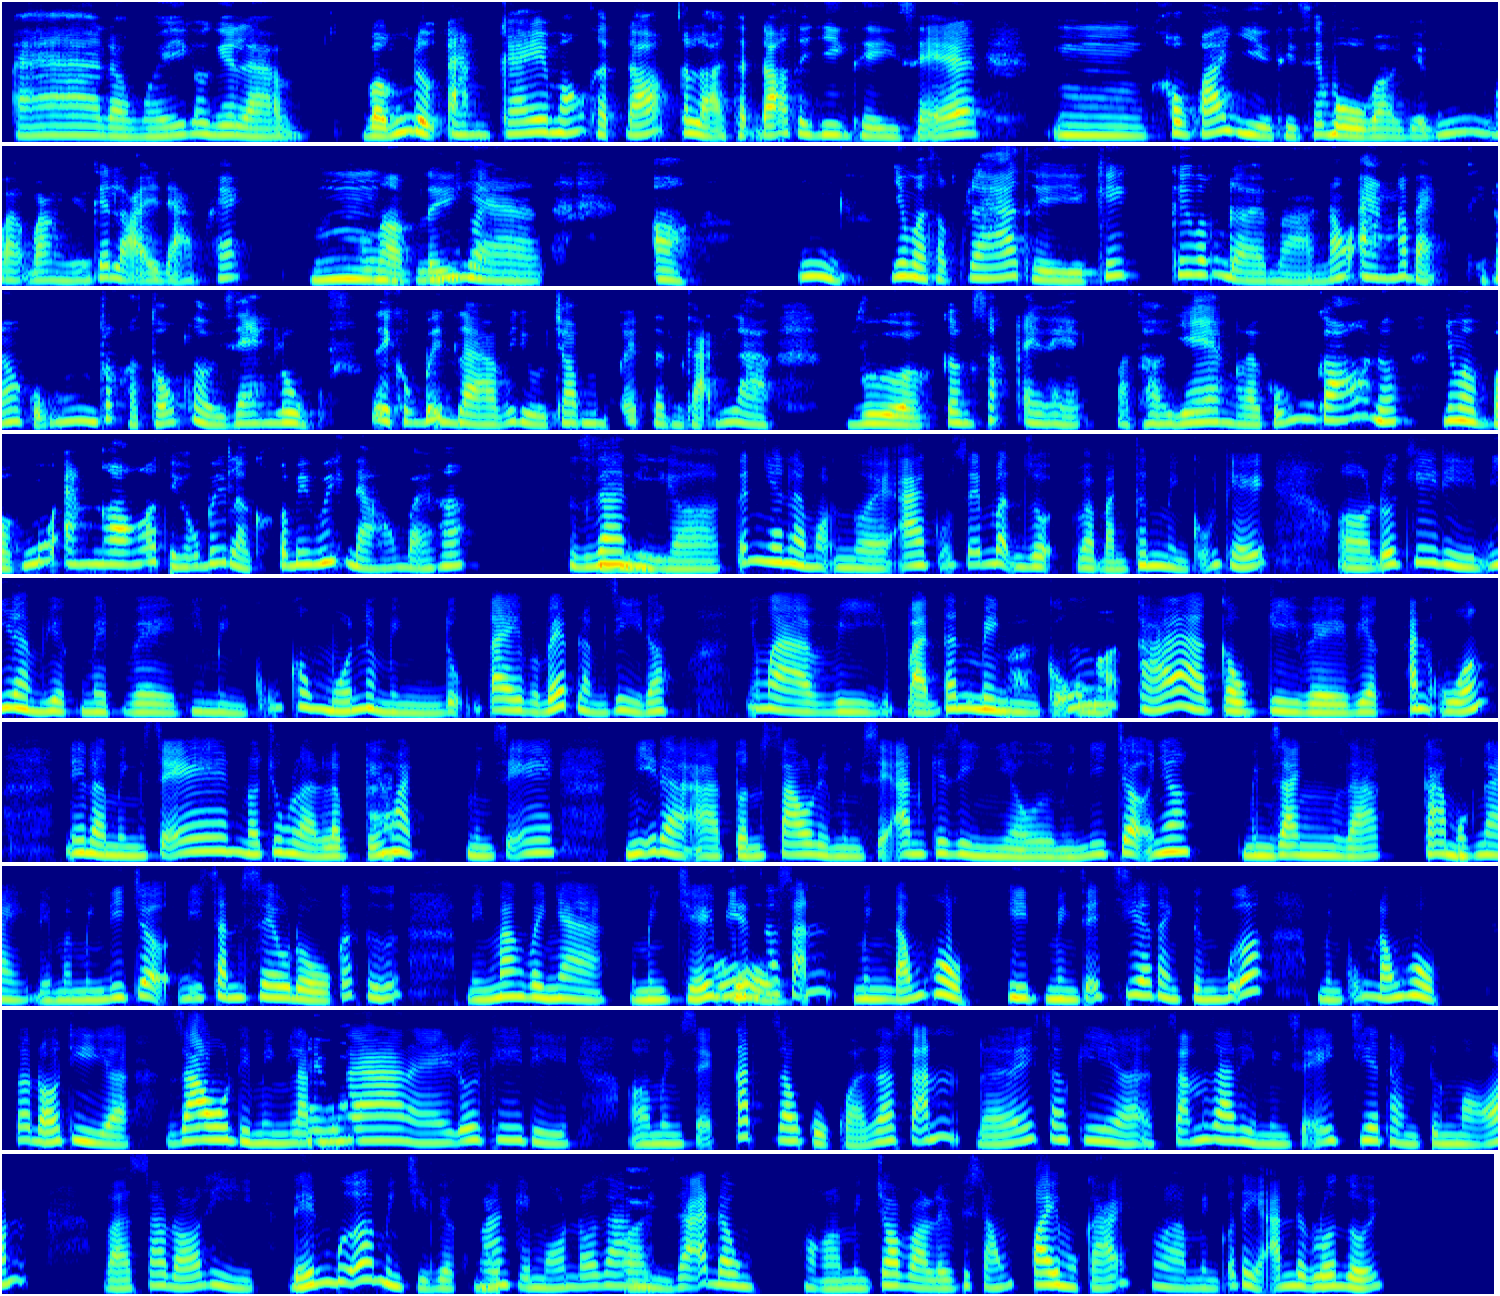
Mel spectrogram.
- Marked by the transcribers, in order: tapping; chuckle
- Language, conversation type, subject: Vietnamese, podcast, Làm sao để nấu ăn ngon khi ngân sách eo hẹp?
